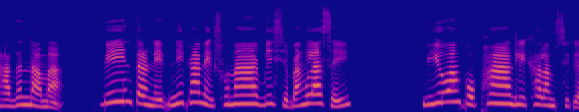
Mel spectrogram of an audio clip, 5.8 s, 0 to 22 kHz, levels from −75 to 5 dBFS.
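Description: No technical faults can be heard anywhere in this speech recording. At no point can the audio path be heard going wrong.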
